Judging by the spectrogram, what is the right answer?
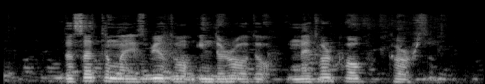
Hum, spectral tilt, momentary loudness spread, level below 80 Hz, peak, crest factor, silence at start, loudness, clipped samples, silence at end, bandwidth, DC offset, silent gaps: none; -5 dB/octave; 17 LU; -52 dBFS; -4 dBFS; 18 dB; 0.05 s; -21 LUFS; under 0.1%; 0.1 s; 11.5 kHz; under 0.1%; none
